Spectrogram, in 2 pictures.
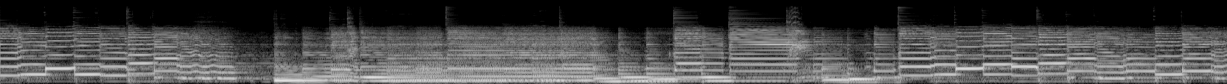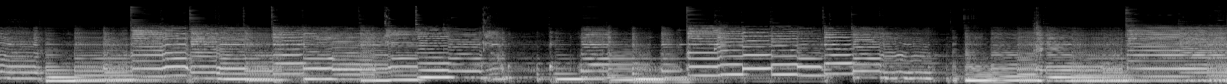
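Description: An electric guitar plays a tapped melody with the distortion lowered and the pickup coil split, giving a cleaner, clearer tone; rapid articulated notes run continuously and loudly with no talking.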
